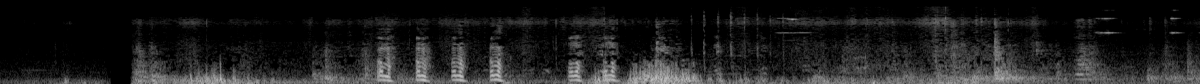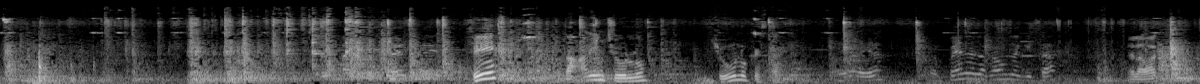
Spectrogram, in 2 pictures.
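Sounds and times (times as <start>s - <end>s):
cattle knocking in metal trailer: 1.3s - 4.4s, 7.6s - 24.0s.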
